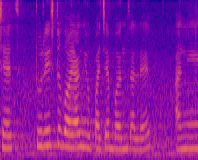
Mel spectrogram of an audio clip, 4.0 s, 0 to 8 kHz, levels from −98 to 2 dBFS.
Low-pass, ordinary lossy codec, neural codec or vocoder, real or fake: none; none; none; real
